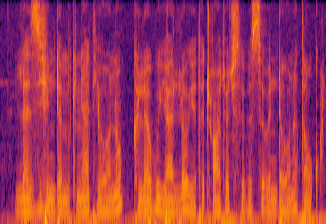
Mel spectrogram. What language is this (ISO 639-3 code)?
amh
